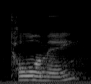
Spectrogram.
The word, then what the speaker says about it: Ptolemy: Ptolemy, the P is silent, gets Egypt.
